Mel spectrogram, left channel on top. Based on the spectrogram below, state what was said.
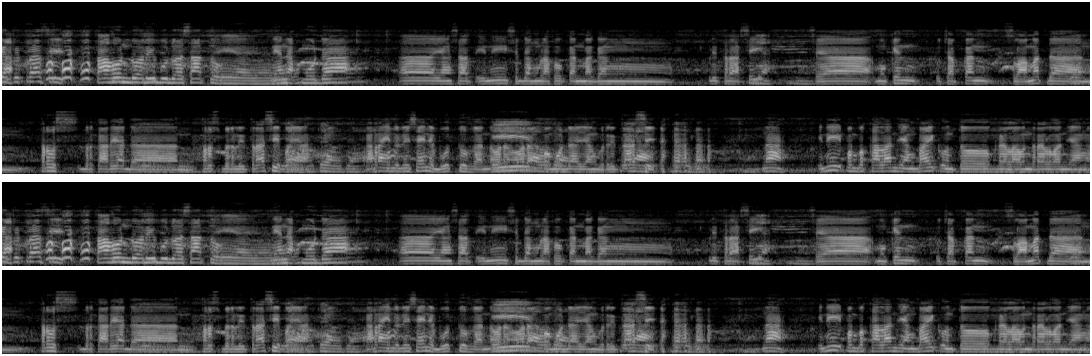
literasi tahun 2021. Iya. Ini anak muda yang saat ini sedang melakukan magang literasi. Iya. Saya mungkin ucapkan selamat dan terus berkarya dan terus berliterasi, Pak Iya, ya. betul. Karena Indonesia ini butuh kan orang-orang Iya, pemuda yang berliterasi. Iya, betul. Nah, ini pembekalan yang baik untuk relawan-relawan yang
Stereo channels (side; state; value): both; identical; correlation 1.00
